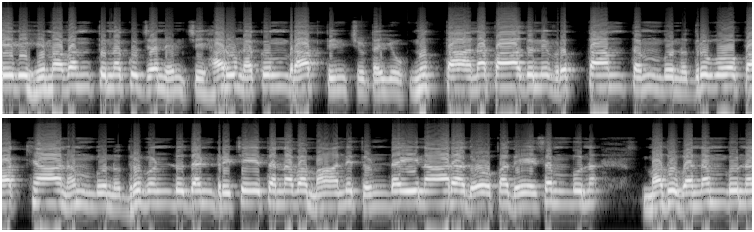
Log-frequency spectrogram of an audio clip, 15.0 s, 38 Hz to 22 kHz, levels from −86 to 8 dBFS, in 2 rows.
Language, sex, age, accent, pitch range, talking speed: Telugu, male, 50-69, native, 155-175 Hz, 45 wpm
